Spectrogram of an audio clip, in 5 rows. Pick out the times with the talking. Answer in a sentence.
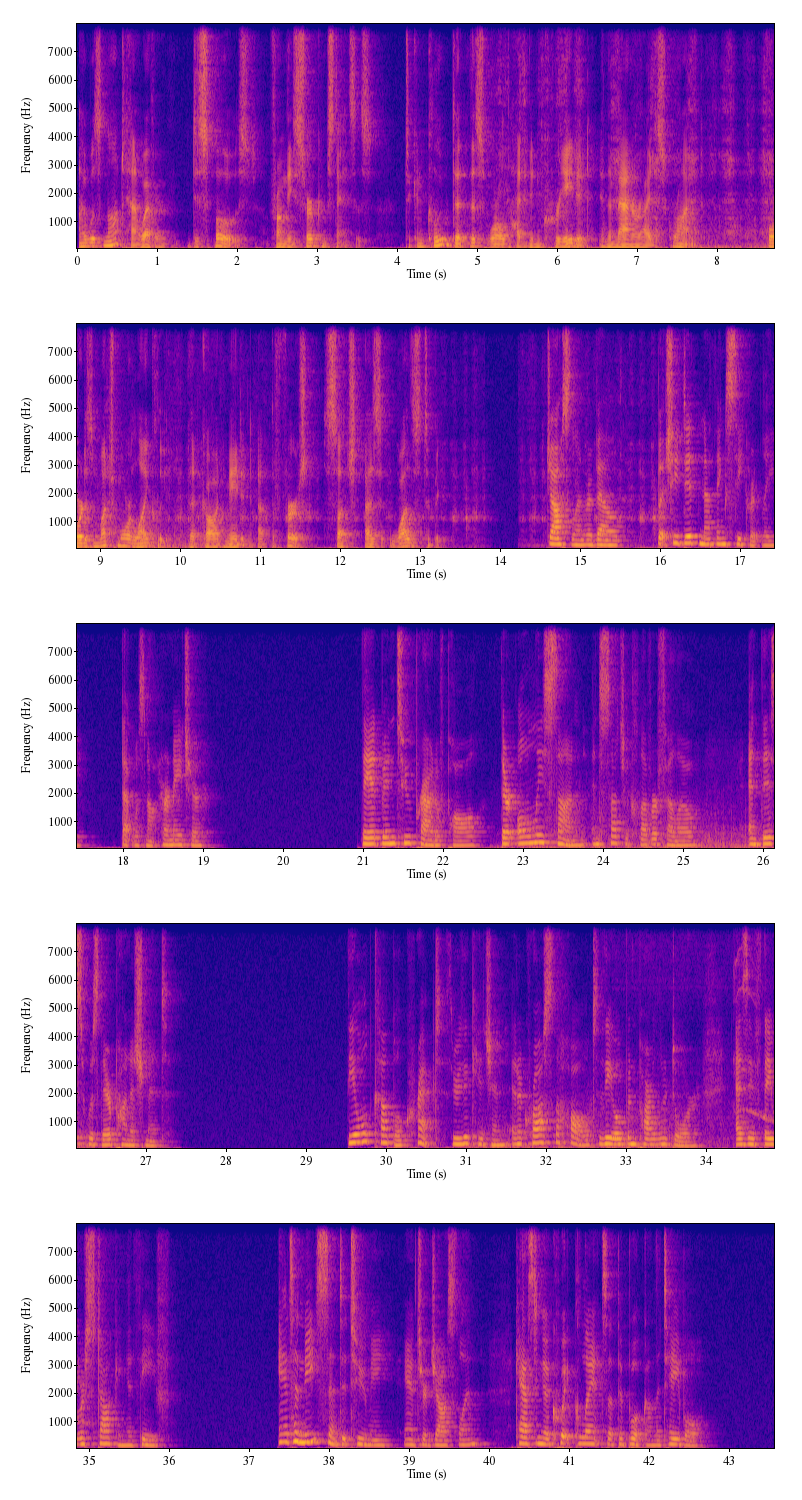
You can hear the talking from 0.0 to 7.9 s, from 8.6 to 13.3 s, from 14.6 to 19.1 s, from 20.9 to 27.4 s, from 29.5 to 36.0 s and from 37.4 to 42.7 s.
